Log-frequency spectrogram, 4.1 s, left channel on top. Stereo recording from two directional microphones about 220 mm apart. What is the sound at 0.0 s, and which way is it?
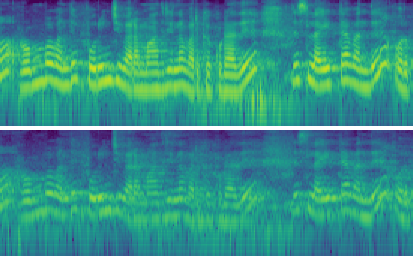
A woman's voice, 30° left (ahead or behind).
